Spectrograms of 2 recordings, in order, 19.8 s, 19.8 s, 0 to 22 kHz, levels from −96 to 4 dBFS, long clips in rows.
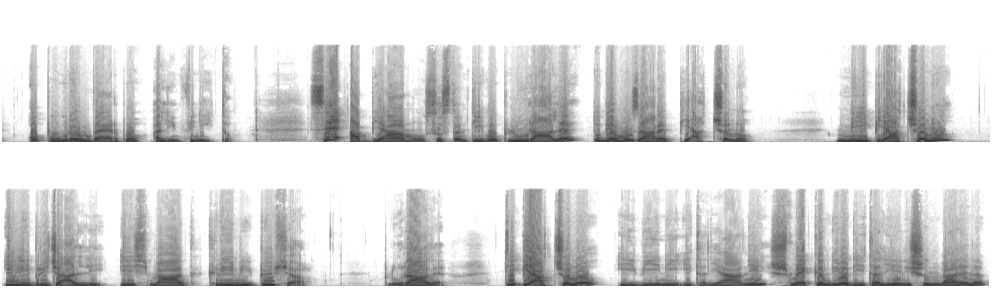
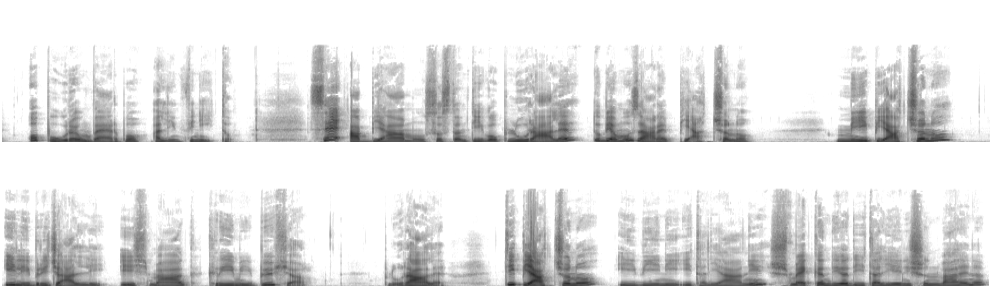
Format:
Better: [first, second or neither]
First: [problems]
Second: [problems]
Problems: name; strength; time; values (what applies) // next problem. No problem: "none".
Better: second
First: distortion; heavy; 11% of the sound clipped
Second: none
